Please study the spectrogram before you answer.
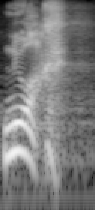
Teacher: it's a very breathy K sound coming from the back of your throat.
